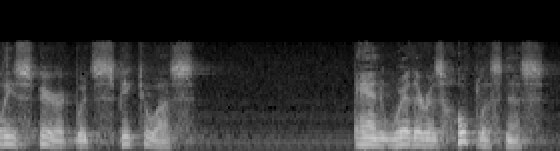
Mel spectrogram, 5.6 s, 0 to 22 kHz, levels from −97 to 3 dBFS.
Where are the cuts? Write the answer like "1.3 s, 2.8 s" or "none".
none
